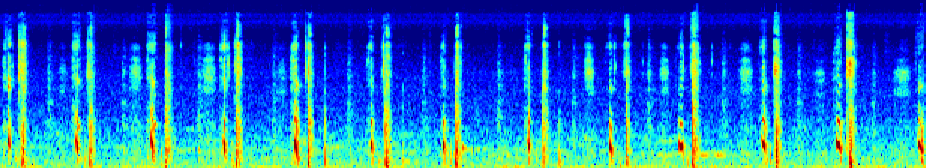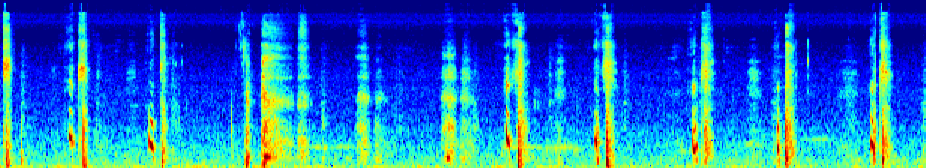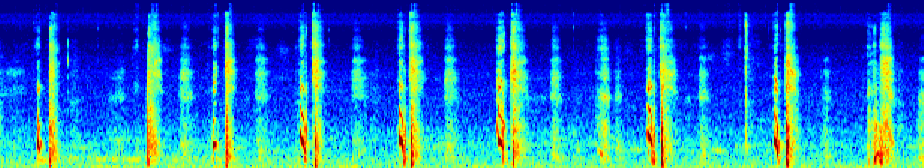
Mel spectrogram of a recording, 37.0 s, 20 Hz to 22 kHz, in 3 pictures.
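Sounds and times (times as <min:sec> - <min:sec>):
person sneezing: 0:30.0 - 0:30.4, 0:31.3 - 0:31.8, 0:33.3 - 0:33.7, 0:35.0 - 0:35.4.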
